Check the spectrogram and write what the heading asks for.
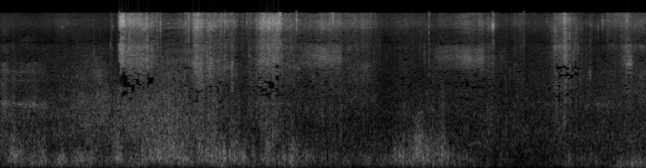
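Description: Wind buffeting the microphone in uneven gusts, with the rustle of footsteps through dry grass.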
